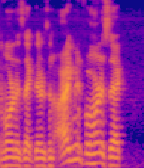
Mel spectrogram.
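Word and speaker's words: Hornacek: Jeff Hornosk. Yes, it's spelled Czech, but it's pronounced Sack.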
